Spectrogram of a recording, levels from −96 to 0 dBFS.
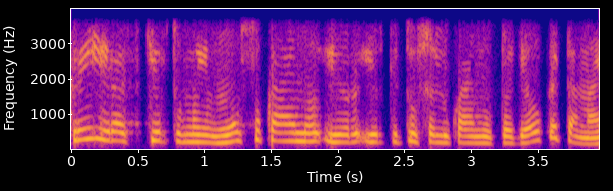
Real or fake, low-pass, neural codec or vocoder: real; 3.6 kHz; none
